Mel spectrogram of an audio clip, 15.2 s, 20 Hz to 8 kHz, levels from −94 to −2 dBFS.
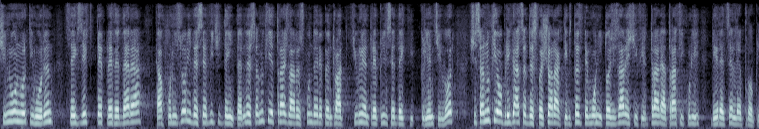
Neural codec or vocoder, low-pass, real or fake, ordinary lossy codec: vocoder, 22.05 kHz, 80 mel bands, WaveNeXt; 7.2 kHz; fake; none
